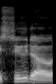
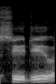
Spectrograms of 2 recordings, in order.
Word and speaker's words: sudo: say i also say pseudo instead of sudo and i know what super user do it's like technically sudo's more correct but i don't know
